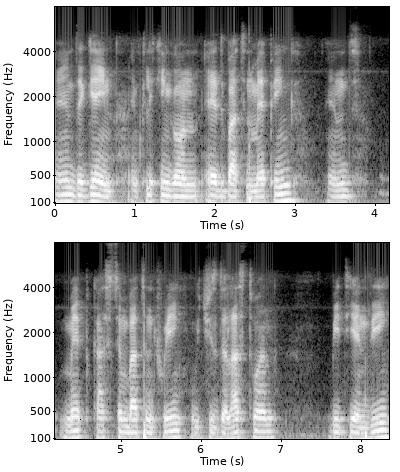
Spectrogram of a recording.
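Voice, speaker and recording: A man with a very deep, low pitch and a non-native accent, fairly slow and flat in monotone. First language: not English. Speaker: tech tutorial maker. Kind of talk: tutorial. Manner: halting.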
